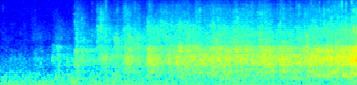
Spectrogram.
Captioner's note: clapping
